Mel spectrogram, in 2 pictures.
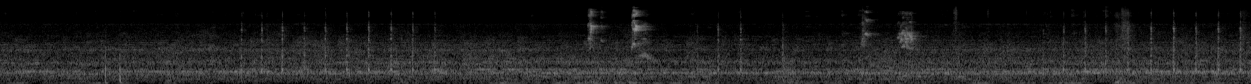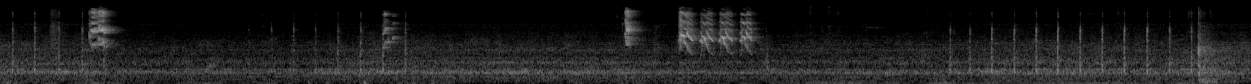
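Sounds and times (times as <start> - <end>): birds squawking: 8.5 - 9.4, 13.3 - 13.8, 18.7 - 20.2.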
